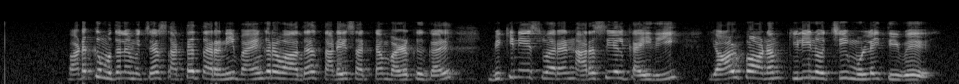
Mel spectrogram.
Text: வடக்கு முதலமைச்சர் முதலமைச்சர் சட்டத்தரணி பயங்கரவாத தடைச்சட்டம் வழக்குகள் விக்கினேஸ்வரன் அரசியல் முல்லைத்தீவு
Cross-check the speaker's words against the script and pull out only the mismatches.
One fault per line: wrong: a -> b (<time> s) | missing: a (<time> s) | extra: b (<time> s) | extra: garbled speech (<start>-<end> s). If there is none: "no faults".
missing: முதலமைச்சர் (1.6 s)
extra: கைதி யாழ்ப்பாணம் கிளிநொச்சி (6.3 s)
